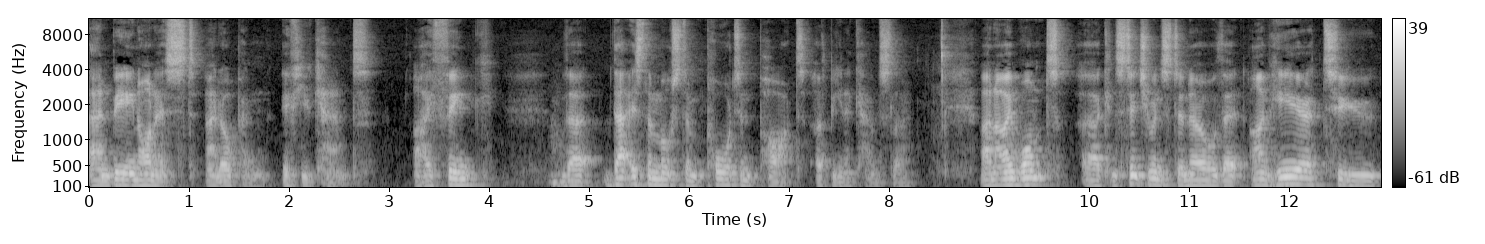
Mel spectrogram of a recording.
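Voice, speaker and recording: A man with a Scottish accent speaks at a very slow pace. His pitch is fairly low. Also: ordinary pitch variation. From Scotland. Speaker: local councillor and actor. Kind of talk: personal video statement.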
